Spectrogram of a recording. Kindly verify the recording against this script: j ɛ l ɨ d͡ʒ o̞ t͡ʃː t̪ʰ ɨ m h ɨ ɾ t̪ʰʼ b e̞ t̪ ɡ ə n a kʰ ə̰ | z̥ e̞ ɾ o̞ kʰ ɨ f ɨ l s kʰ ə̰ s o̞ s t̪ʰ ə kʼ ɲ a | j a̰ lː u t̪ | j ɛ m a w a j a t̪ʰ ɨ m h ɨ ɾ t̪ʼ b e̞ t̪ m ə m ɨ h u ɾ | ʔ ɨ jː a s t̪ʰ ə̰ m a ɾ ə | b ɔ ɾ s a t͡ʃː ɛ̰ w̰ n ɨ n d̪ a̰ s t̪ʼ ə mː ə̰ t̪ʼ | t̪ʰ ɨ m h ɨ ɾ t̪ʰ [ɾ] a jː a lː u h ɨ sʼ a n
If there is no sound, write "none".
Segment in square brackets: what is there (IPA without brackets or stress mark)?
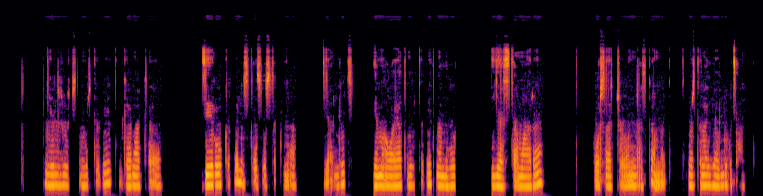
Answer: l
